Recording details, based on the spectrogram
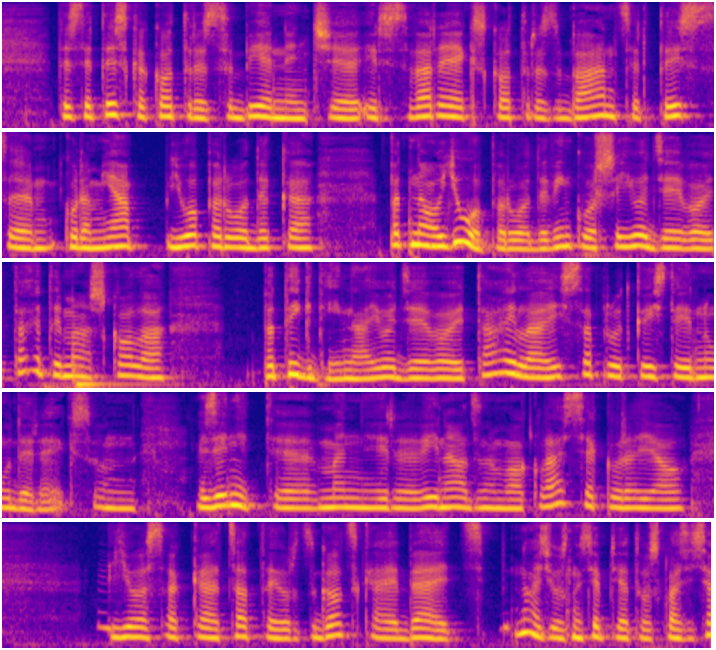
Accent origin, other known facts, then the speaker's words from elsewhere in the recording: Krāslava, Krāslava Municipality, Latvia; Es esmu dzimusi Kroslavā un pirmo klasi es soku it Kroslavas pirmajā vidusskolā.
